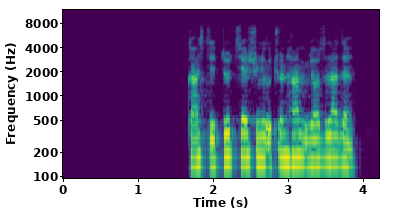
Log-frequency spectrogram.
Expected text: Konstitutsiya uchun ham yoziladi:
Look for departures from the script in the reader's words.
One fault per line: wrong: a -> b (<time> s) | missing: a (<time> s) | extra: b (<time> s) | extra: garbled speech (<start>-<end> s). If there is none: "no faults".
extra: shuning (2.6 s)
